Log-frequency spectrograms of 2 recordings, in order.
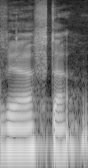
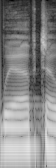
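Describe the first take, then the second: First: The word begins with a v sound. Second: The word begins with a w sound. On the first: This is the other common pronunciation. "ou dire" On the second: This is the speaker's own traditional pronunciation. "moi par exemple, je vais dire"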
